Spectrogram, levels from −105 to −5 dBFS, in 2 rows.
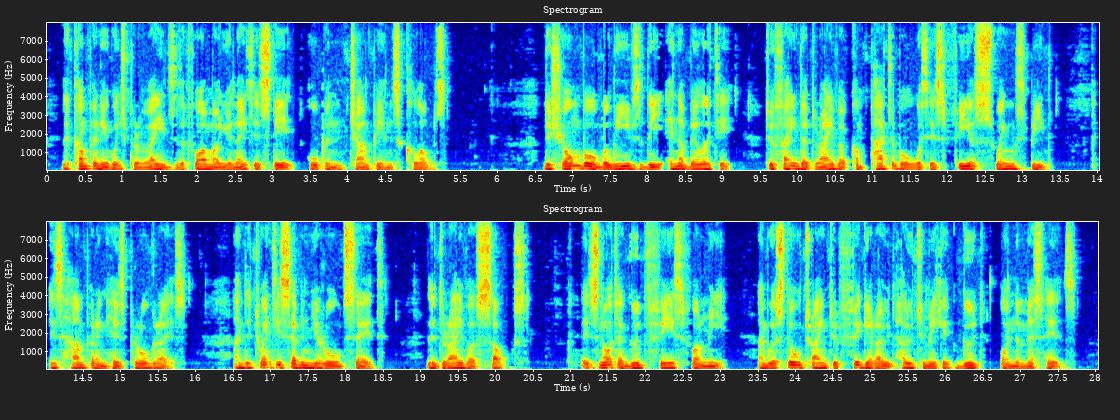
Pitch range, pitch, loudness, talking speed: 110-130 Hz, 120 Hz, -19 LUFS, 125 wpm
